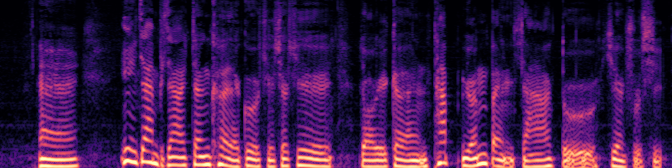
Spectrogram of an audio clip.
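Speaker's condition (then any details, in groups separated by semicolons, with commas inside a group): Hearing impairment; uses hearing aids; host hints hearing loss may be audible to listeners, says can speak well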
